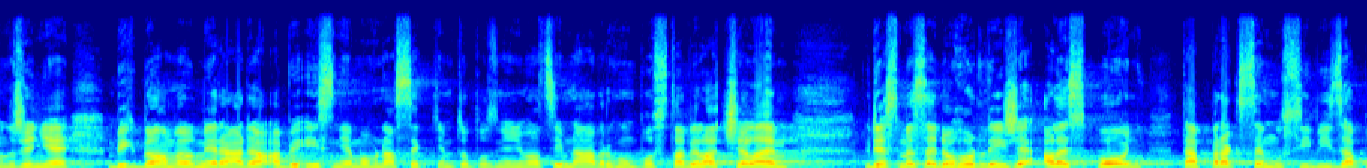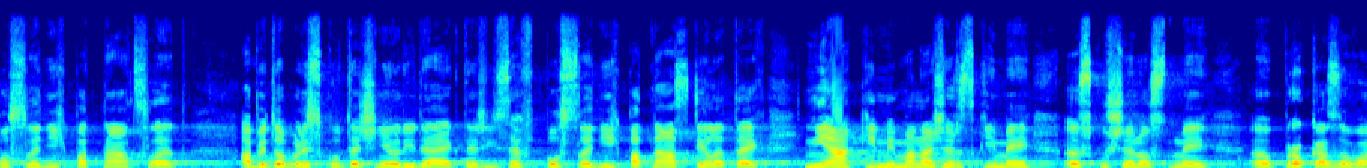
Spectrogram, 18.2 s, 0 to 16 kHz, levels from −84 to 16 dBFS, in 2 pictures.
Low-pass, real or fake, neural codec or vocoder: 14.4 kHz; real; none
